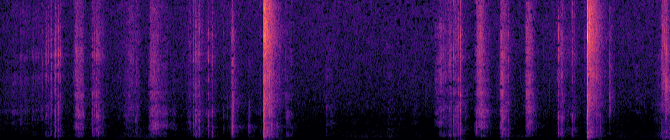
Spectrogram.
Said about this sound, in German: Als nächstes nehme ich jetzt eine etwas größere Schere und schneide mir einfach Streifen.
